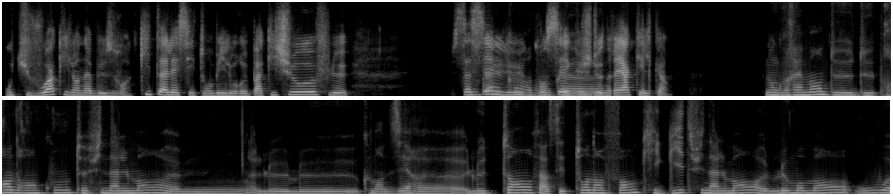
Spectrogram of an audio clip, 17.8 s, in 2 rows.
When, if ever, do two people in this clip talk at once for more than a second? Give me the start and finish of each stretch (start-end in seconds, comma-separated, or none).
4.7-6.0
